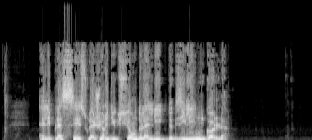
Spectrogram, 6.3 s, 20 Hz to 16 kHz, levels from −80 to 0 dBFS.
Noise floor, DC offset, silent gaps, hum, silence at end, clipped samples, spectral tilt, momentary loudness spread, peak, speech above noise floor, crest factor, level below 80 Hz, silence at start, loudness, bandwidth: -62 dBFS; under 0.1%; none; none; 1.7 s; under 0.1%; -4 dB/octave; 10 LU; 0 dBFS; 53 dB; 12 dB; -34 dBFS; 0.8 s; -9 LUFS; 16 kHz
